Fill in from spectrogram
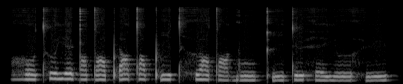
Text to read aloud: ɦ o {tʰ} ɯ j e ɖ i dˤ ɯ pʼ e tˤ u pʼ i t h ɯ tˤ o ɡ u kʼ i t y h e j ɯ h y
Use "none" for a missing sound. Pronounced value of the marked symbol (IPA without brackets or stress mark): tʰ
